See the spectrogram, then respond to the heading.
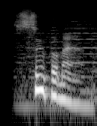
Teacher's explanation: Superman may have set the pattern for putting the stress on the first word when the second word is man, which seems pretty much exceptionless.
